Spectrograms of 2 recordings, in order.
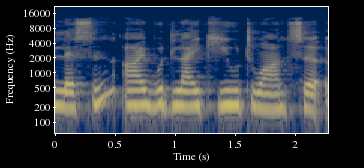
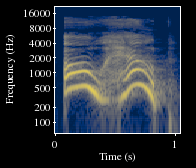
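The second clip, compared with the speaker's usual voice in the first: much higher, louder frightened cry; Wilma's cry for help; 11 semitones higher, 7 dB louder than usual. Acted. Wilma facing the dragon, high and loud frightened cry. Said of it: "said Wilma".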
